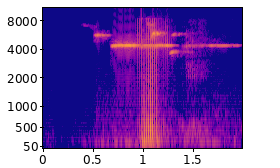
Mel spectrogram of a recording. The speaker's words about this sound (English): so if you look if you, if you look at a, a, a chickadee, so here's the song of a chickadee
